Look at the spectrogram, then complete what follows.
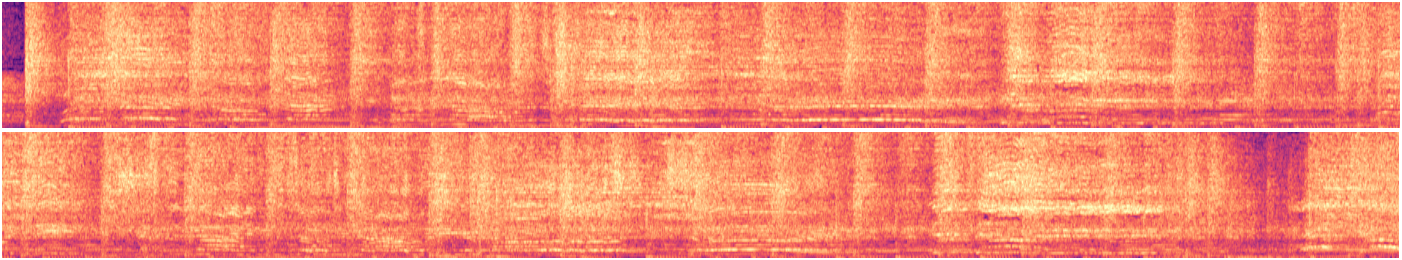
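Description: Loud, dense heavy metal plays throughout, with pounding drums, distorted guitars and a high, wailing male voice soaring and sliding over the band.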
